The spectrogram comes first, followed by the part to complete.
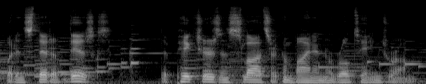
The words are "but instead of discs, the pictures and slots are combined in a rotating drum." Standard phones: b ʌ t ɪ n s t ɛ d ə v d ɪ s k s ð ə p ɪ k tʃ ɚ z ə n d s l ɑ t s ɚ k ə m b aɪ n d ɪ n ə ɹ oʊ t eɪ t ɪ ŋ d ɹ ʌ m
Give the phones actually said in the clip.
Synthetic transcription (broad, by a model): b ʌ t ɪ n s t ɛ d ə v d ɪ s k s ð ə p ɪ k tʃ ɚ z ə n s l ɑ t s ɚ k ə m b aɪ n d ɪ n ə ɹ oʊ t eɪ t ɪ ŋ d ɹ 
